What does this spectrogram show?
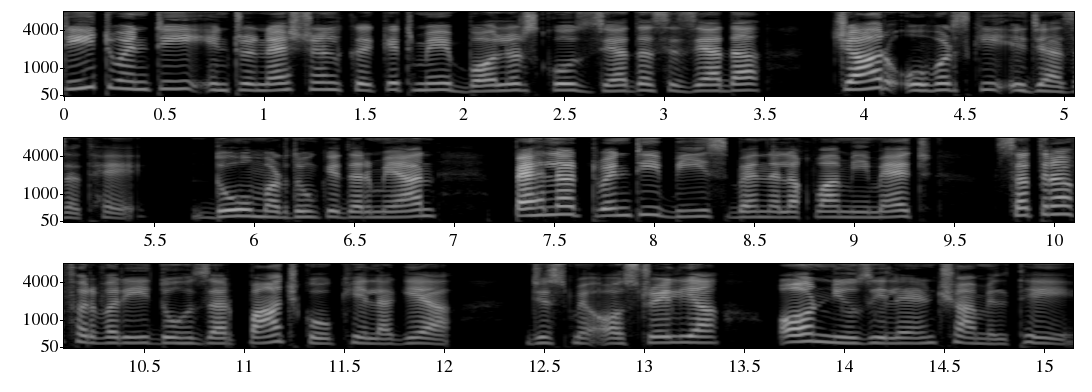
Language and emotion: Urdu, neutral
